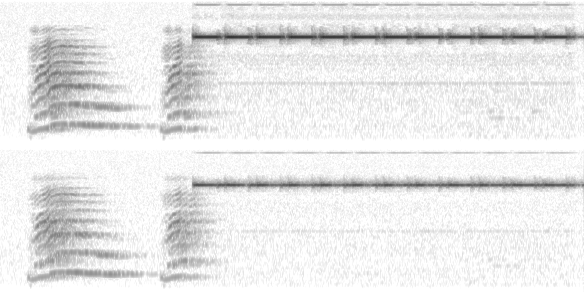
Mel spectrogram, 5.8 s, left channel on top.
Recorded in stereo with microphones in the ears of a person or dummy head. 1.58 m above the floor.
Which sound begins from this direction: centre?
A cat meowing, at 0.3 s.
